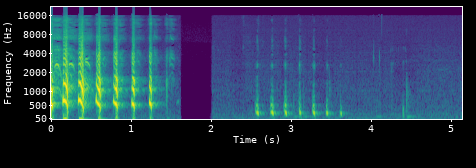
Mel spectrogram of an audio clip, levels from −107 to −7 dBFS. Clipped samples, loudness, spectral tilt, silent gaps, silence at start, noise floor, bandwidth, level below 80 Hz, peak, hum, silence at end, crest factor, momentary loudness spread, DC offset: 0.4%; -12 LUFS; -2.5 dB/octave; none; 0 s; -68 dBFS; 17.5 kHz; -46 dBFS; 0 dBFS; none; 1.7 s; 16 dB; 25 LU; under 0.1%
